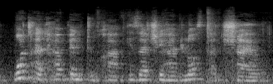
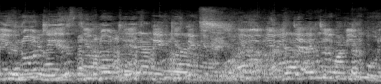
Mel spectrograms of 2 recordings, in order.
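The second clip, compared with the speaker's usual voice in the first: teasing the crowd, fast and bright at the end; playful teasing; 4 semitones higher, 5 dB louder than usual. Real, not acted. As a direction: playfully flatter the audience about her nails. Teasing audience about her nails.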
